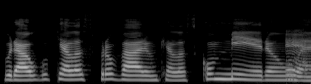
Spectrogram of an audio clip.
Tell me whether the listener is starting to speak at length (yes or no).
yes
